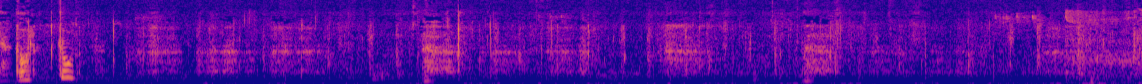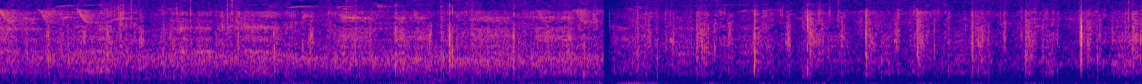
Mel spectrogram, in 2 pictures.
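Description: Footsteps fall on a paved path outdoors.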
